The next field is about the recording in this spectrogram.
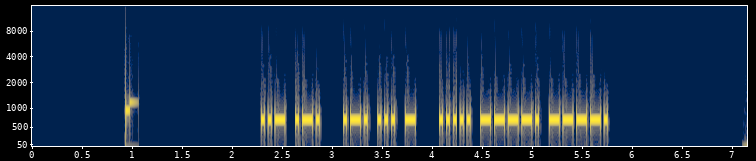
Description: Morse code, heard as a keyed tone, about 36 wpm, 700 Hz. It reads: UR RST 599
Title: Practice QSO - Exchange 1 - Beginning - 35wpm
